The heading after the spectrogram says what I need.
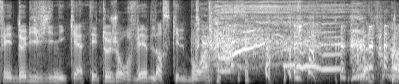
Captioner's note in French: rires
